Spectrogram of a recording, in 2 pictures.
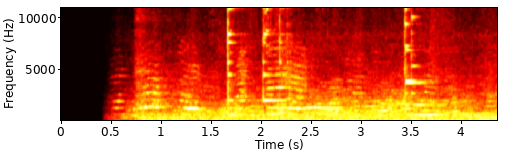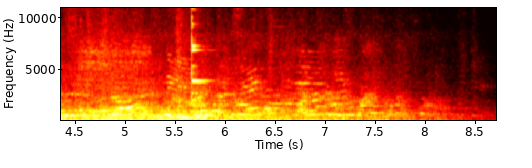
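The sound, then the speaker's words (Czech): Plates, forks, knives, spoons and glasses clink repeatedly against a table, several sharp bright chinks standing out over a steady murmur of background chatter. “Na stole jsou talíře, vidličky, nože, lžíce a lžičky, skleničky, ubrousky, sůl a pepř.”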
